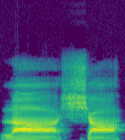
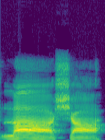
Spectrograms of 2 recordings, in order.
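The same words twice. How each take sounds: No difference in how they are said.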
